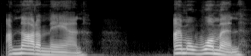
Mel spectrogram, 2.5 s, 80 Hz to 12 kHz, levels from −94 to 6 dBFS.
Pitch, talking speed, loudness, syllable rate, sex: 155 Hz, 145 wpm, -17 LUFS, 5.1 syllables/s, female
